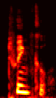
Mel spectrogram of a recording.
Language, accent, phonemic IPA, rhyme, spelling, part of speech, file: English, US, /ˈtwɪŋ.kəl/, -ɪŋkəl, twinkle, verb / noun, En-us-twinkle.ogg
- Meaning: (verb) 1. To shine with a flickering light; to glimmer 2. To be bright with delight 3. To bat, blink or wink the eyes 4. To flit to and fro; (noun) A sparkle or glimmer of light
